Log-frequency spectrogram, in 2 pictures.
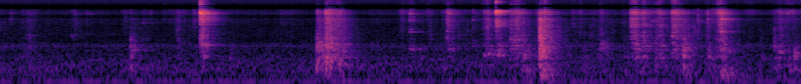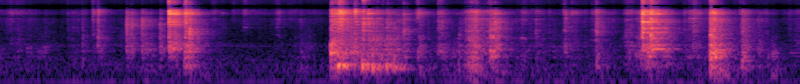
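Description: Plastic and metal parts of a split air conditioner's indoor unit clattering, knocking and scraping as the fan motor and cross-flow blower wheel are worked loose and pulled out by hand. Scattered single clicks at first, then busier rattling in the second half, loudest about three-quarters of the way through.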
